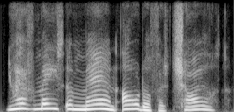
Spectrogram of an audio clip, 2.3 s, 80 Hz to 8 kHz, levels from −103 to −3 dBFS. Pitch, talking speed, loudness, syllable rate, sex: 285 Hz, 230 wpm, -14 LUFS, 4.5 syllables/s, female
